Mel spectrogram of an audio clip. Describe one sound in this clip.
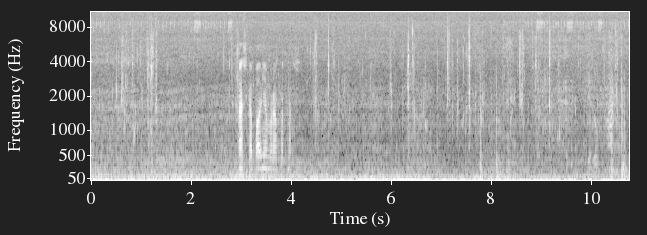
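Water laps and splashes against a boat's hull.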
